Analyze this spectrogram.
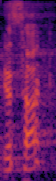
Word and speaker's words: Ishaq: I just want to say I found out how to pronounce the name correctly. Is that right, Ishaq? So Ishaq, obviously not this Dr.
